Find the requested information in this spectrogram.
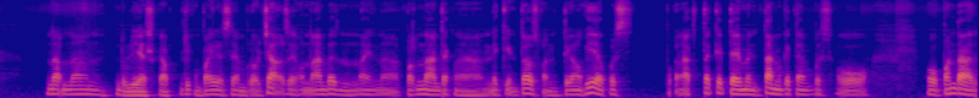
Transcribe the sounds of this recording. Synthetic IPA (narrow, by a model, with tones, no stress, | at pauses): na˧bna˦nd̪u˨blje˨ʂɡa˨b̚li˦ko˨mpa˦jɾe˧˨se˧mbɾo̰˨t͡ʃa̰˧lsḛ˧xʷo̰˧˨nʔa˧mbe˦s̬na˨na˦jna̰˧˦pa˧ɾna˧nd̪ʲa˦kna̰˨nḛ˧kḭ˧˨nt̪o˦sxʷa̰˨nt̪e˧ɡno˧xje˦pwe˧s | po˨ka˨na̰˦kt̪a˦ke˦t̪e˧me˧nt̪a˦me˧ŋke˦t̪e˧m˧pwe˧so̰˨ | o˨pa˦nd̪a˧d̪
